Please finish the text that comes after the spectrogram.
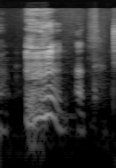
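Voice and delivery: a rough throat clear. Real, not acted. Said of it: "Gotta clear it".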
